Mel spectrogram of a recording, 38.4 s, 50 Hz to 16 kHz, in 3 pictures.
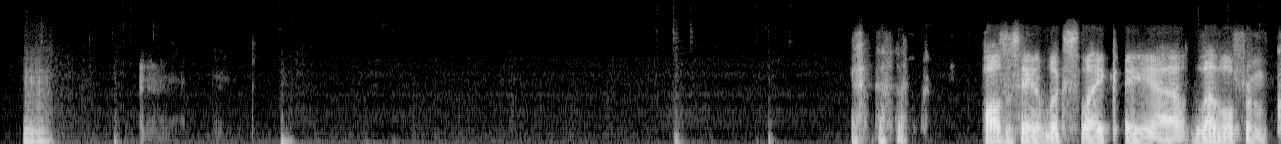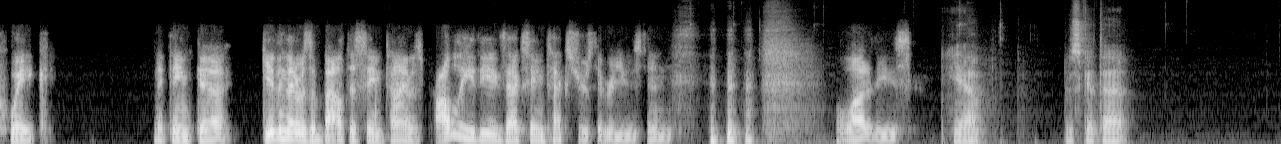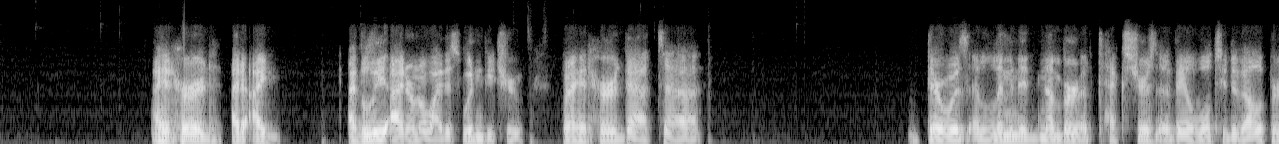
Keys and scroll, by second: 2.8 s, 6.7 space, 7.6 super+z, 8.5 s, 12.3 space, 28.8 f, 30.9 space.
